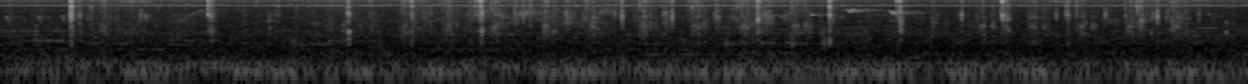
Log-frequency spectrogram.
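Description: A person chewing a mouthful of raw beef and lettuce close to the microphone: many irregular wet mouth and lip-smacking clicks over a low rumble.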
